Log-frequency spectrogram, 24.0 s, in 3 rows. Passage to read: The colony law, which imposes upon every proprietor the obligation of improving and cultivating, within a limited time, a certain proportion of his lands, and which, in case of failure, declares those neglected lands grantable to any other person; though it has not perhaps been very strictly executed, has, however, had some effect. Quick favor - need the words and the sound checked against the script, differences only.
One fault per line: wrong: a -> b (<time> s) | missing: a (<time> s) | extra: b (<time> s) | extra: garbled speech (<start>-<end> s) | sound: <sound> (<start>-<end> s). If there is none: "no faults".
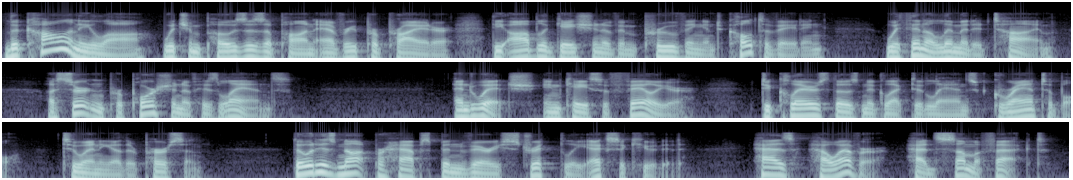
no faults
